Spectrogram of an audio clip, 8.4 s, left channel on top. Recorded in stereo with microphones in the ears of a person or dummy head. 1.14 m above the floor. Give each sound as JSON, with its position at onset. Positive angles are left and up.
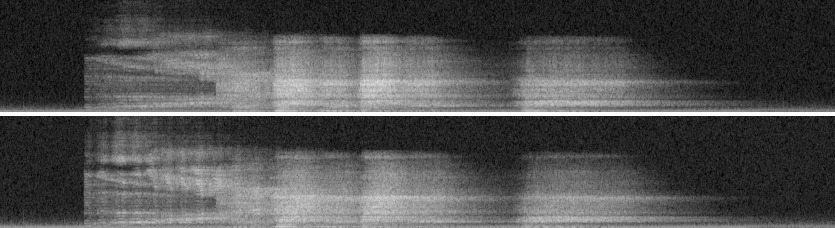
{"t": 0.8, "sound": "laughter", "side_deg": -40, "distance_m": 1.5}
{"t": 2.2, "sound": "breathing", "side_deg": 80, "distance_m": 1.8}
